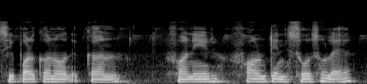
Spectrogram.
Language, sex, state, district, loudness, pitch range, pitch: Chakma, male, Tripura, Unakoti, -18 LUFS, 120-130 Hz, 125 Hz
